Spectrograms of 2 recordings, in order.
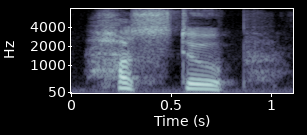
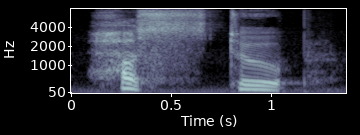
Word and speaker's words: Hustup: Hustup. Back H, short U, yes. Hustup means seafoods, foods from the salt water.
